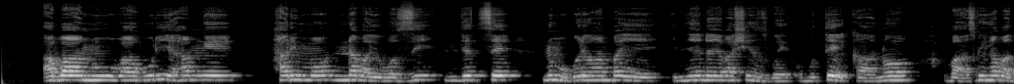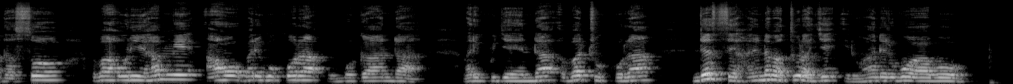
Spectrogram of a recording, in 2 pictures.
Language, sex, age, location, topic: Kinyarwanda, female, 25-35, Huye, agriculture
